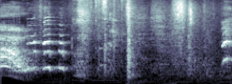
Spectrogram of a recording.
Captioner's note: laughing noise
